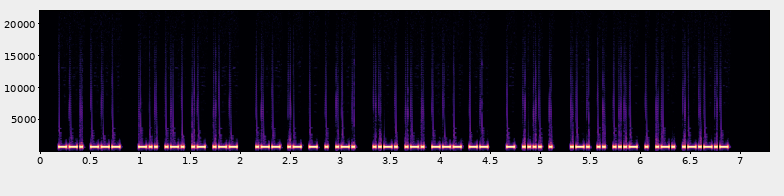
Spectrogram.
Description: Morse code, heard as a keyed tone, about 46 wpm, 700 Hz. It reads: GO DRAW WATER FROM THE RIVER.
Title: Sentences from Top 1000 Words - Review Part 1 - 45wpm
